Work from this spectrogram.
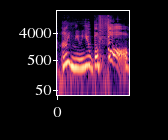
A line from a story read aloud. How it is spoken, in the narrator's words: she said triumphantly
